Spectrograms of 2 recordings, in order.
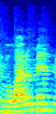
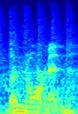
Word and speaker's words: Lenormand: time saying the name i kept on saying letterman or but it's norman that's that's how you pronounce it and these are the norman cards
